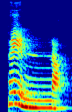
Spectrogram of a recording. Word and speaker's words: penna: Kapan kita punya huruf ganda, pronunciasinya begini. Petto. Dada. Petto. Palla. Palla. Bola. Penna. Penna. Bulu ayam atau pulpen. Jadi di bahasa Italia, huruf ganda itu penting sekali. Oke?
